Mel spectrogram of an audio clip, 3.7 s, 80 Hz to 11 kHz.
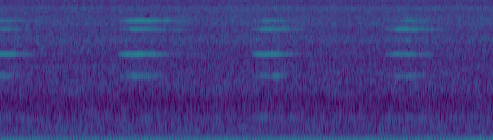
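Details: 2003 VW Golf GTI 1.8 turbo, automatic, 107,000 miles, after repairing a crank-no-start condition: steady, even low idle with no misses, knocks or ticks; engine settles smoothly and sounds healthy.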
